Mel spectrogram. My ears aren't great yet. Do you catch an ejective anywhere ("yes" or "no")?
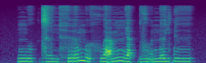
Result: no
